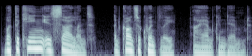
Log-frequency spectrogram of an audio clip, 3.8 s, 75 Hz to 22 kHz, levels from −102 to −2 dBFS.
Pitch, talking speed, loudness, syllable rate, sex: 110 Hz, 160 wpm, -21 LUFS, 5.1 syllables/s, female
